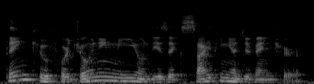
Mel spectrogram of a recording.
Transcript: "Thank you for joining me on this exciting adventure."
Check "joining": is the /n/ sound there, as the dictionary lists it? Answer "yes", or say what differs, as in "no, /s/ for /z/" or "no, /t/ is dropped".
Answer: yes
